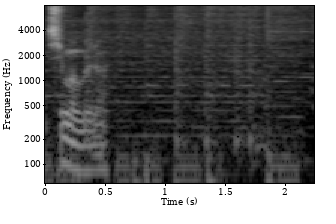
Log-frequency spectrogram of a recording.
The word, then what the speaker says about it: Shimomura: Okay, I was right in pronunciation. Shimomura.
